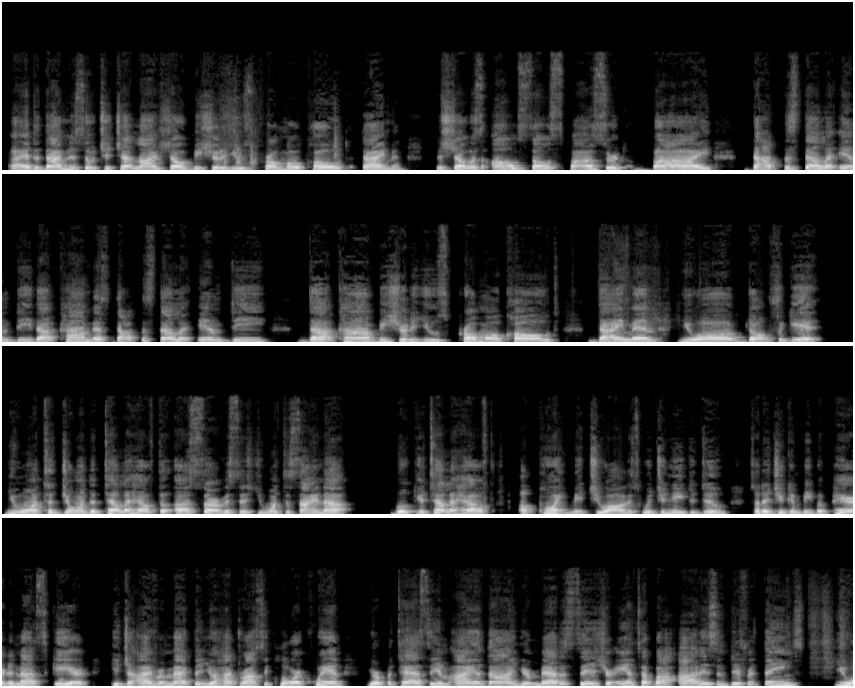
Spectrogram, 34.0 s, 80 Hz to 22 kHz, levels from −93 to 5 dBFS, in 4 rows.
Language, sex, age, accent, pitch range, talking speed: English, female, 50-69, American, 190-230 Hz, 150 wpm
